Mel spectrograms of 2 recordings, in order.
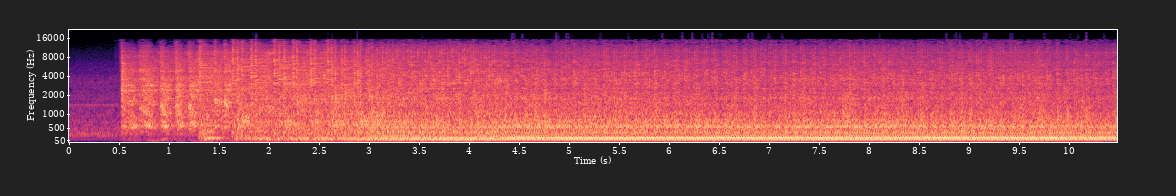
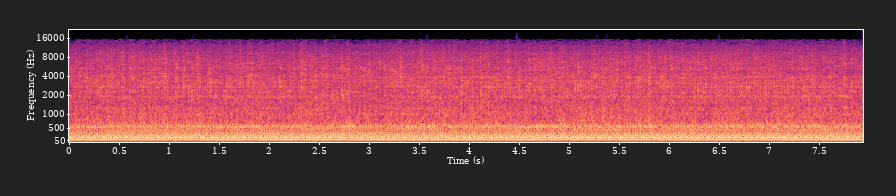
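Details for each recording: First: Toyota Solara demolition derby car that ran poorly and started hard in cold wet weather, coil packs damp; windshield washer fluid poured on: short crank, catches and stumbles, rough idle; coil packs seen arcing out, suspected cause of misfire. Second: Toyota Solara demolition derby car after swapping in new coil packs to cure hard starting: even, steady idle with smooth low rumble, no stumble or misfire, running much better.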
